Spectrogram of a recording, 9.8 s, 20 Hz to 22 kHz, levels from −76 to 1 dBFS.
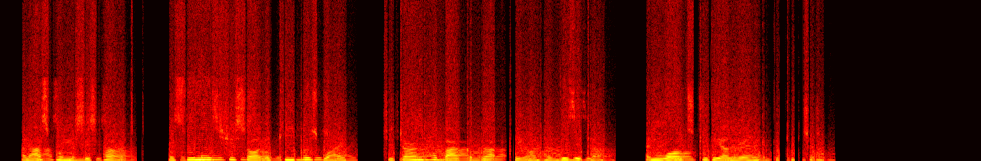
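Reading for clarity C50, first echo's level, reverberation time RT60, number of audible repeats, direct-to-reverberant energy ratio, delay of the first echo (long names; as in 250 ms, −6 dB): no reverb audible, −11.0 dB, no reverb audible, 1, no reverb audible, 112 ms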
